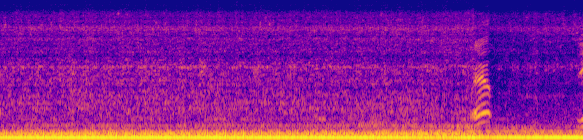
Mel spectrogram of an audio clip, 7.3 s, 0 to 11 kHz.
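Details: 1967 Chevy C10 truck V8 with ball-seat headers, started after exhaust-leak work and with all plug wires reinstalled: strong, even low burble with a steady beat and no ticking or puffing at the manifolds. Sounds like all eight firing, so a normal idle.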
